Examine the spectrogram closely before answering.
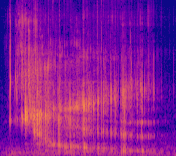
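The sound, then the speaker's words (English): Coffee being poured: a steady trickling, splashing stream of liquid that keeps up for about three seconds and then thins out and fades. “It is coffee. It's coffee.”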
